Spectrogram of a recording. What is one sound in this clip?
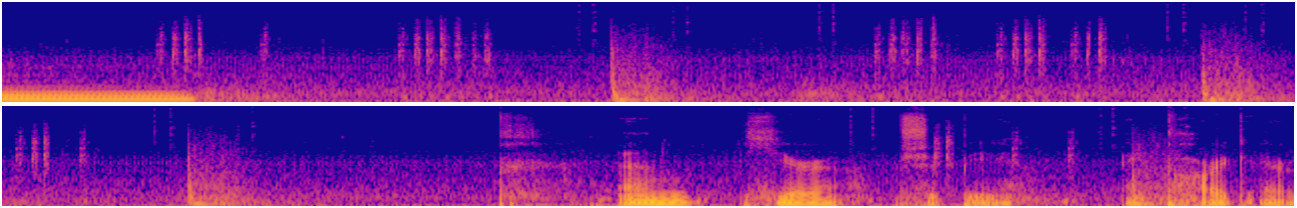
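Short clicks and pops sound as pieces are placed.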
